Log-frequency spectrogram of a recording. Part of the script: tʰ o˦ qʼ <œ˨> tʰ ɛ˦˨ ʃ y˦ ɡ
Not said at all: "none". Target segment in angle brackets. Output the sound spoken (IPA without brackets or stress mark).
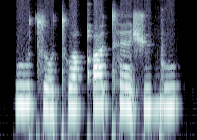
œ˦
